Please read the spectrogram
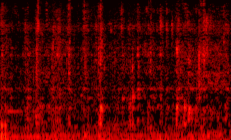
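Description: Faint water sloshing and small splashes from a hand moving under the surface of aquarium water, over a low steady hum.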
